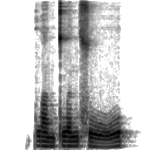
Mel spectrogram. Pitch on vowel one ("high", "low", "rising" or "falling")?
low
